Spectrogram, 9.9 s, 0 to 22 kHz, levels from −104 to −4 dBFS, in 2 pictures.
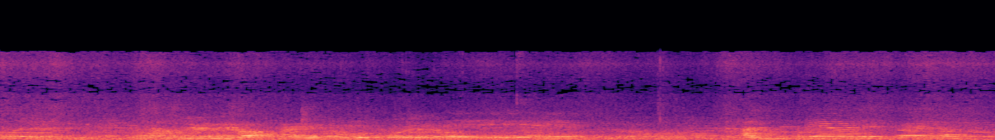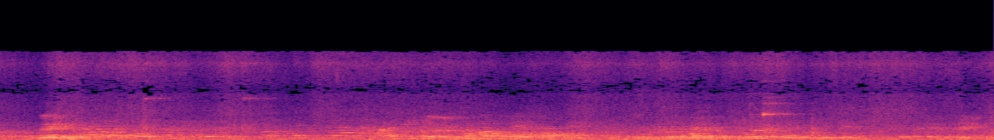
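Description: No technical faults can be heard.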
